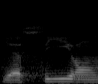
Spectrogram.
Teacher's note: سین سخت اور پتلی پڑھی جائے گی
